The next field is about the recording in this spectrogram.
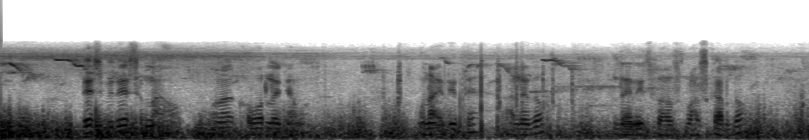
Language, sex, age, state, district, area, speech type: Santali, male, 30-45, Jharkhand, Seraikela Kharsawan, rural, spontaneous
